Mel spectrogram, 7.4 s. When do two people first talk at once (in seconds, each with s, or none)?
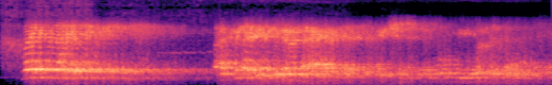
none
